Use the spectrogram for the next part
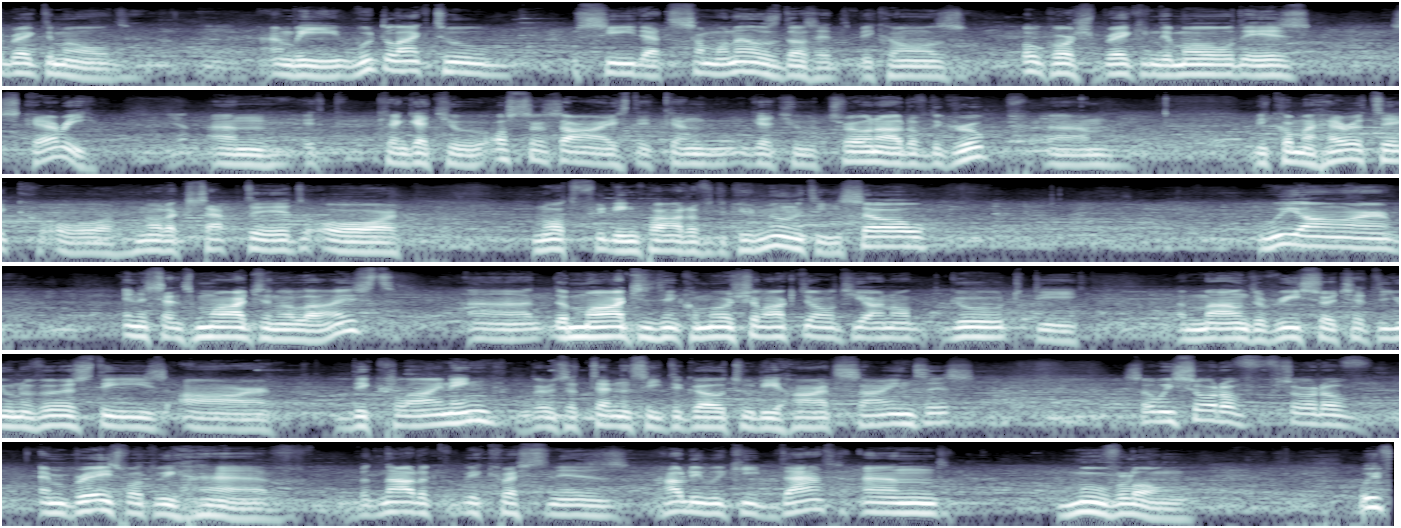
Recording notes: These are selections of conversations recorded at the EAA2019 conference in Bern, Switzerland.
